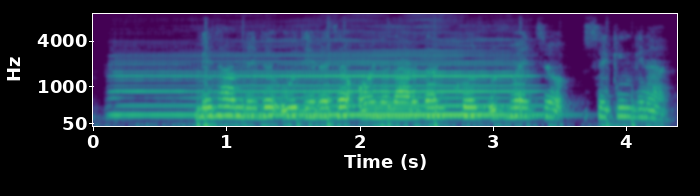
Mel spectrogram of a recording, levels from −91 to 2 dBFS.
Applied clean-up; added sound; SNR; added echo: none; Bowed string instrument; 4 dB; reverberation time 0.2 s.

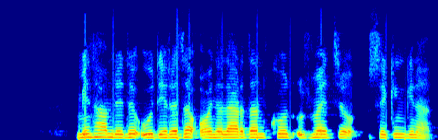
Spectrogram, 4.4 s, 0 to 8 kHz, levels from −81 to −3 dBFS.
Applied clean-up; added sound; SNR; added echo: none; none; none; none.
